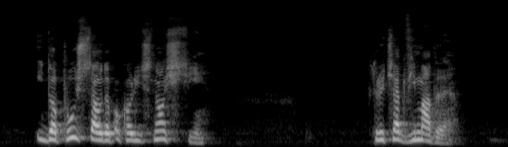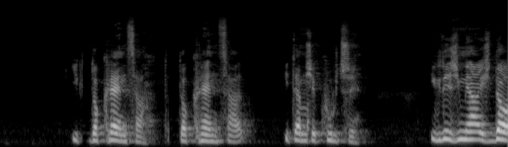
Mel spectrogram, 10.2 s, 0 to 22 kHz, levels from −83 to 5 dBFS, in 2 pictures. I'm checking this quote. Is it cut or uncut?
cut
